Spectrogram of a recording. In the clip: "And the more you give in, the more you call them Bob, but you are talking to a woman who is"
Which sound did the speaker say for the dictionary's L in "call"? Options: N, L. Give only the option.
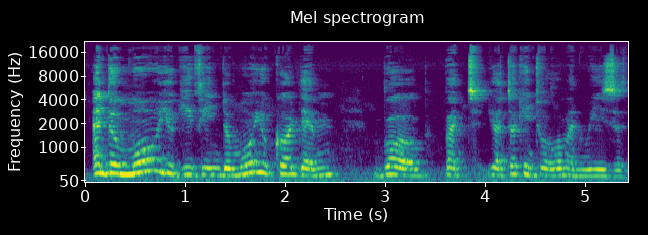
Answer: L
